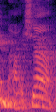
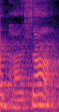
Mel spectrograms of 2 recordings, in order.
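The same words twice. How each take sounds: First: "भाषा" with a clear sh, "bhaashaa"; correct pronunciation. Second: "भाषा" with s in the middle, "bhaasaa"; incorrect form. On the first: Teacher shows students the difference, correct pronunciation. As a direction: slowly sound the ष in "भाषा" as sh. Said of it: "अंतर आता है". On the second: Teacher contrasts the misspelt word for students, incorrect form. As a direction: slowly say "भाषा" with a plain s. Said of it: "जब शुद्ध उच्चारण हम इसका करेंगे". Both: Shown as a demonstration.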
